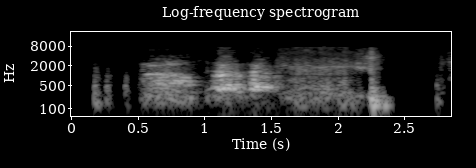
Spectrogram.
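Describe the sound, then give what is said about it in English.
A dog barks outside a window in a quick run of several barks and yelps blending together, moderately loud, with no one speaking. “You know, I got to close my window because there's a dog out there.”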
